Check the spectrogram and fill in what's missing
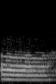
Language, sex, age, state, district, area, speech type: Bodo, female, 18-30, Assam, Chirang, rural, conversation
